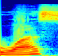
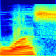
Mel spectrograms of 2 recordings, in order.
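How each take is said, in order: Both takes have the same delivery.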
